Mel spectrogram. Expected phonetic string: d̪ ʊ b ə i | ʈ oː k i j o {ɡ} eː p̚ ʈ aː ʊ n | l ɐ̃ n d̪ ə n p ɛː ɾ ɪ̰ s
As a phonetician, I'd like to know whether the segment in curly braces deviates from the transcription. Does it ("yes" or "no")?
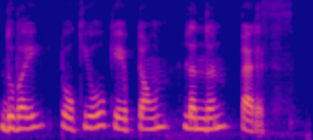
yes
